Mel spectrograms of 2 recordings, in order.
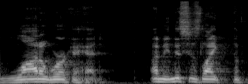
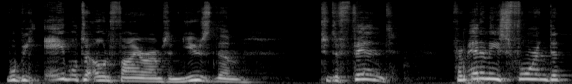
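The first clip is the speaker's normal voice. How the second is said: passionate; 5 semitones higher than usual. Real, not acted. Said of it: "if I sound passionate".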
